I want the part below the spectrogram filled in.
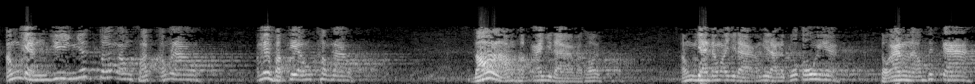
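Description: A man's voice: high voice, brisk, pauses often. A man, a Buddhist monk, giving a Dharma talk to lay followers in a temple hall, telling folksy stories and asking the audience rhetorical questions. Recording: echoey hall, dull lo-fi sound, faint noise.

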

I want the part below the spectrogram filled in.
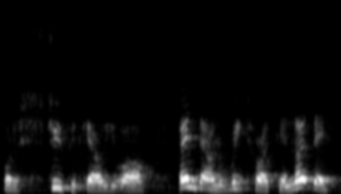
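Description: A woman's voice: a little high, animated, moderate pace. A woman voicing an ancient, greedy witch who eats children, with a crackly voice that coos and snaps, on a thin phone-like recording. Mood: snapping. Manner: cooing then snapping.

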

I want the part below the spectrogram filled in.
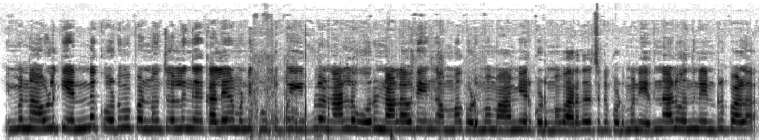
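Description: Brief: man voicing a wronged young husband in a cartoon, high-pitched and rapid, complaining. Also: flat delivery, highs cut off, a little hiss or hum, natural voice. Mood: aggrieved. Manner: complaining, aggrieved, rhetorical questions. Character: exasperated young husband, wronged and self-pitying.

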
